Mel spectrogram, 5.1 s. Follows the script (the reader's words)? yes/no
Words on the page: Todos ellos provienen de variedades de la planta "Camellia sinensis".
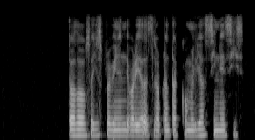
yes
